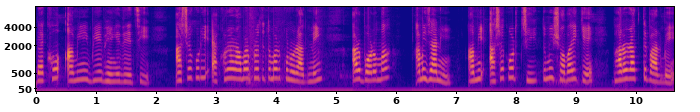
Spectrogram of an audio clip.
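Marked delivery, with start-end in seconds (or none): none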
